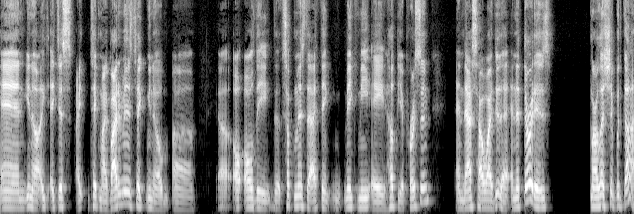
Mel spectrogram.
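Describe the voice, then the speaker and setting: With an unremarkable speaking voice, a man talks at a moderate pace and medium pitch, with ordinary pitch variation, against a quiet background. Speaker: attorney and crypto author. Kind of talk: interview.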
